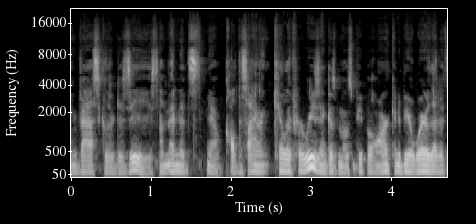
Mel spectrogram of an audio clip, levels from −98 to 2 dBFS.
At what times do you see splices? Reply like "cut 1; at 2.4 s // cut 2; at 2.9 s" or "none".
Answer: cut 1; at 1.1 s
